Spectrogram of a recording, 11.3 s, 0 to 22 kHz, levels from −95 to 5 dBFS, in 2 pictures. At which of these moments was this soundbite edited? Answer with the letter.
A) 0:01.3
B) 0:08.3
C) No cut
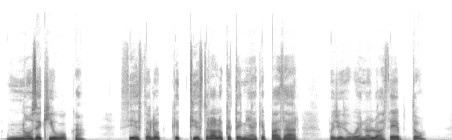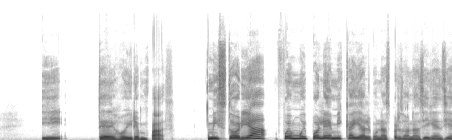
B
